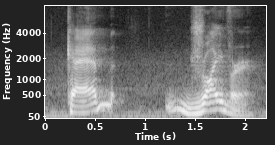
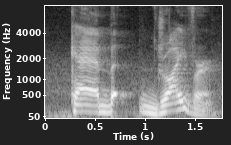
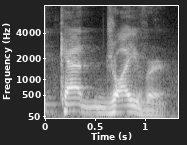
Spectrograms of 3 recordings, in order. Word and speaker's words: cab driver: say cab driver now notice how I stopped before pronouncing the B and when I released I didn't actually pronounce the b i pronounced the the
